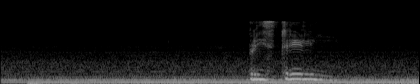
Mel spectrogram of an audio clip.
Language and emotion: Russian, angry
